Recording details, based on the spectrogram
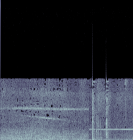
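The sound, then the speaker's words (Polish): A low-floor tram in Łódź rumbles in with a steady electric motor whine, then its doors open with a quick hiss and clunks and a high warning tone sounds. “I podjeżdża jeden niskopodłogowy tramwaj, zobaczymy, co łodziani, którzy nim jadą, sądzą o tym, czy miejsc jest za dużo, czy za mało.”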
